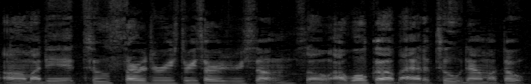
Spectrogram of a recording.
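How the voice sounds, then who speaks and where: A man's voice: medium pitch, steady tone, normal speed, creaky, mellow. A young man recounts his story in a loose, casual way. He slips into the voices of other people as he quotes them. The clip sounds a little dull and lo-fi. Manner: loose, conversational retelling with quoted dialogue. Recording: slightly dull lo-fi clip audio.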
